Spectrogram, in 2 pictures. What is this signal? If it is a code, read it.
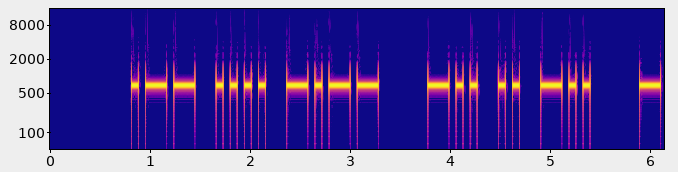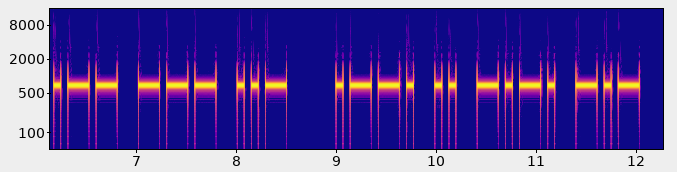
Morse code, heard as a keyed tone, about 17 wpm, 700 Hz. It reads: WHY DID YOU PICK
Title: Sentences from Top 1000 Words 17wpm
